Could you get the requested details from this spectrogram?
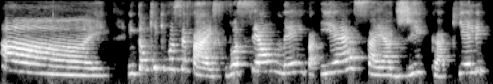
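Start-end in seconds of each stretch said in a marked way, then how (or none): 0.0-1.5 loud, drawn-out cooing "ai"; hablarle a un bebé. Shown as a demonstration. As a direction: stretch it out as if cooing at a baby. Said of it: "você muda o seu tom de voz".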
